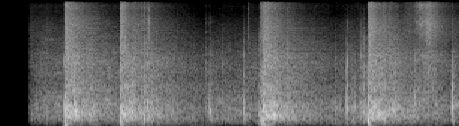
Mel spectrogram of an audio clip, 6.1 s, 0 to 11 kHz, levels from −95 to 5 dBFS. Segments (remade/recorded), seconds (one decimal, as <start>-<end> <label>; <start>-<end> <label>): 0.0-6.1 remade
